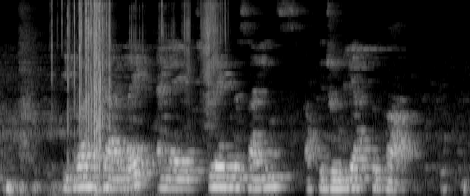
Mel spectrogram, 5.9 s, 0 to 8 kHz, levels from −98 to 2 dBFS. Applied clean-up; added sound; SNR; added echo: classical method WPE with log-MMSE.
